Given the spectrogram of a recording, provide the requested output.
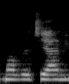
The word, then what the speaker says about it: Mavrogianni: It's Mavrogianni, but you can pronounce it Mavrogianni because that's how it's spelled.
